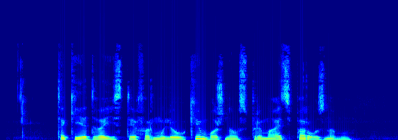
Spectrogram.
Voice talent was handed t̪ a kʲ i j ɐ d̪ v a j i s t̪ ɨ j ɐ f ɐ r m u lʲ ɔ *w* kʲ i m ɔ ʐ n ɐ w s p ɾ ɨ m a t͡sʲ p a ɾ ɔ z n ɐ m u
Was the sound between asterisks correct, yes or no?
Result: yes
